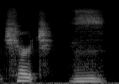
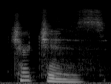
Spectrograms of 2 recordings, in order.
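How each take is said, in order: First: The word ends with a bare z sound. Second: The word ends with an added iz syllable. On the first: The speaker calls it wrong. "or church z" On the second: The speaker calls it right. "We have to say churches"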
